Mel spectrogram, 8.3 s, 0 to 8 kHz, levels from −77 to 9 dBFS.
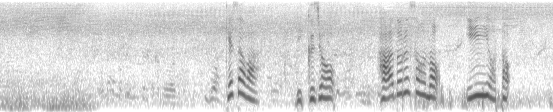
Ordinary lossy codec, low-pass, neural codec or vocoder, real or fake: none; none; none; real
